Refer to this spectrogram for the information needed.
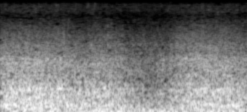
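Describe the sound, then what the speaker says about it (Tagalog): Strong typhoon wind and heavy rain batter a parked truck, a dense, loud, unbroken roar with gusting turbulence and no pauses. "Sobrang lakas ng hangin at ulan."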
